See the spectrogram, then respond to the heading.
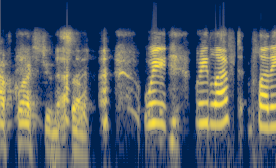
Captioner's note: chuckling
